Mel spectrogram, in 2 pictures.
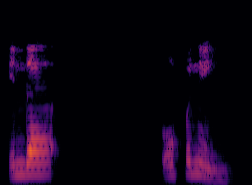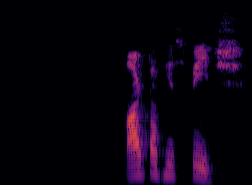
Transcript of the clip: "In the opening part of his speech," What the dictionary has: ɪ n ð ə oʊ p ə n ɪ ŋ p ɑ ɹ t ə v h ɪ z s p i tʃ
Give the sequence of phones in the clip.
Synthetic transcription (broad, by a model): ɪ n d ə oʊ p ə n ɪ ŋ p ɑ ɹ t ə v h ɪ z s p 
